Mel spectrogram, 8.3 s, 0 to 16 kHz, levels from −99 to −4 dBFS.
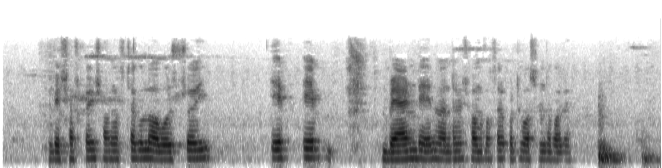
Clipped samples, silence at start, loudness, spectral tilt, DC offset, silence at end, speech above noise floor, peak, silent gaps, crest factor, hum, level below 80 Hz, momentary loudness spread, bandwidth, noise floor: under 0.1%; 0.6 s; -20 LUFS; -7 dB/octave; under 0.1%; 0 s; 35 dB; -2 dBFS; none; 18 dB; none; -58 dBFS; 16 LU; 7.4 kHz; -54 dBFS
